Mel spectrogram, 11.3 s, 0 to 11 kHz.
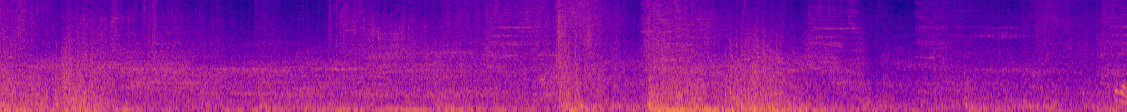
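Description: Rocket explosions in the video game Destiny 2, a dense run of heavy booms and blasts rolling over continuous loud combat noise, with a stronger burst near the middle.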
